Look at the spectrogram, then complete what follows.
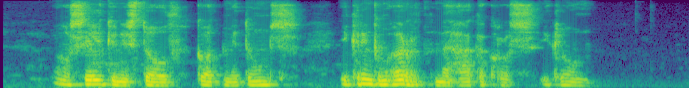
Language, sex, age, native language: Icelandic, male, 50-59, Icelandic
